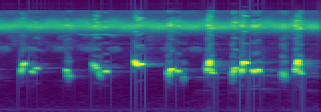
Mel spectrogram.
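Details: Champion yellow-vented bulbul singing a sharp ropel: crisp, bright, paired chirps tumbling quickly after one another, each note whistled and slightly slurred, with steady hiss underneath.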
